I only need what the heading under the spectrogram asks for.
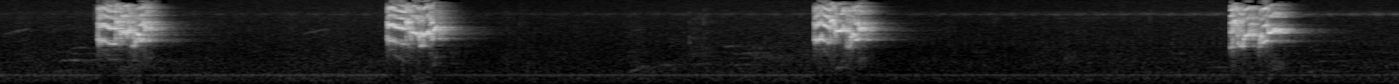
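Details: Lovebird hen producing ngekek, konslet minor style, to provoke other lovebirds: four harsh, noisy screeches, each about a quarter second long, spaced roughly two seconds apart, with a faint steady hum.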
